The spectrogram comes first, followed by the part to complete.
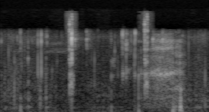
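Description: Two faint, sharp computer-mouse clicks, about a second in and again near the end, with a few softer ticks between.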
